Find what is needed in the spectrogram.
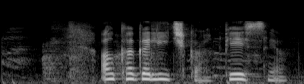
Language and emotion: Russian, positive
